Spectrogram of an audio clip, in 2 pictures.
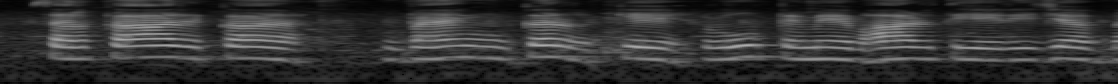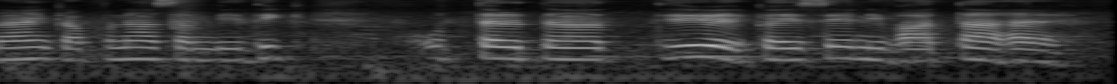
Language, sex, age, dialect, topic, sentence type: Hindi, female, 31-35, Hindustani Malvi Khadi Boli, banking, question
